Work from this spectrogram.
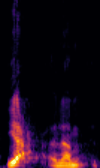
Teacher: Айн при сукуне нужно такое немножко скользящее произношение.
